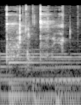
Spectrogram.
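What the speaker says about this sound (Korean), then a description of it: "미리 채쳐놓은 밀가루와 베이킹 파우더, 이렇게 넣고 잘 섞어주세요." Batter with flour and baking powder is stirred in a bowl, a short run of close scraping and clinking of a utensil against the bowl with a few sharper taps.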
